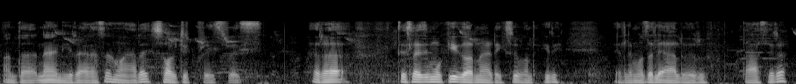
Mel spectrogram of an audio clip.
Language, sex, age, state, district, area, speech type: Nepali, male, 30-45, West Bengal, Jalpaiguri, urban, spontaneous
